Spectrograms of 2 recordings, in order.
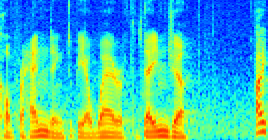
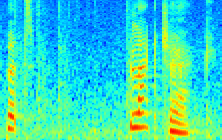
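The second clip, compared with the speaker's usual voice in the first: whimpering; slower than usual. A narrator's reading. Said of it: "she whimpered".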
